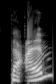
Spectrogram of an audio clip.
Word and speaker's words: طعام: Focus here on pronouncing the ta. If I said طعام, I pronounce it with the ta, not ta.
